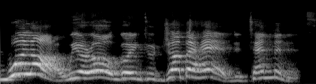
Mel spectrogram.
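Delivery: very bad, loud, put-on Italian accent. Explaining the calendar change, quoting Pope Gregory in a very bad Italian accent. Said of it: "This is my very bad Italian accent".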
